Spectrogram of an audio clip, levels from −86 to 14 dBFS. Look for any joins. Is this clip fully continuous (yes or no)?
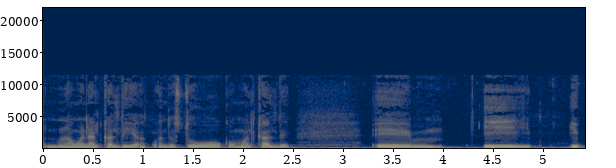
yes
